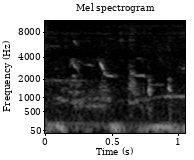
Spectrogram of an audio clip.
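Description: Rhode Island Red chickens cluck and chirp in a busy, overlapping chorus on a farm over low rumbling background noise, close and fairly steady throughout.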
